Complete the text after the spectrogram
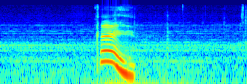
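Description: A cat meows once with a falling cry.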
